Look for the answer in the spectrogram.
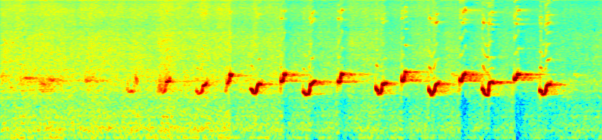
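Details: Yellow-vented bulbul singing to provoke rival bulbuls into answering: a fast run of about a dozen bright, liquid whistled notes, each a short looping twist, delivered about twice per second over a low steady hum.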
